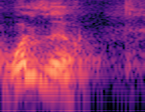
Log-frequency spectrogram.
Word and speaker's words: Walzer: Ça doit se prononcer comme ça, Walzer, qui signifie tourner en rond.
